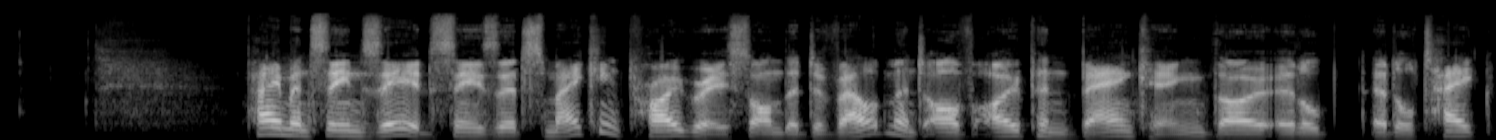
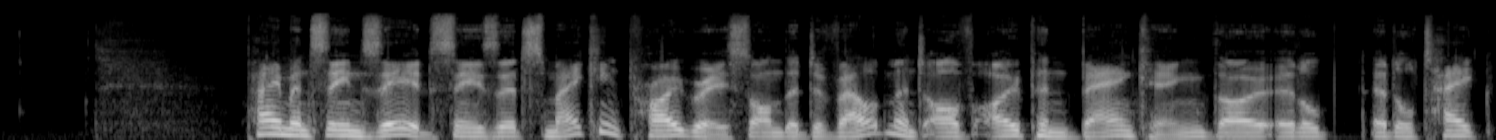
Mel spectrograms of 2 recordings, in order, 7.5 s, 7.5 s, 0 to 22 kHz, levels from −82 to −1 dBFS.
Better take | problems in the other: second | thin; very; fading below 800 Hz

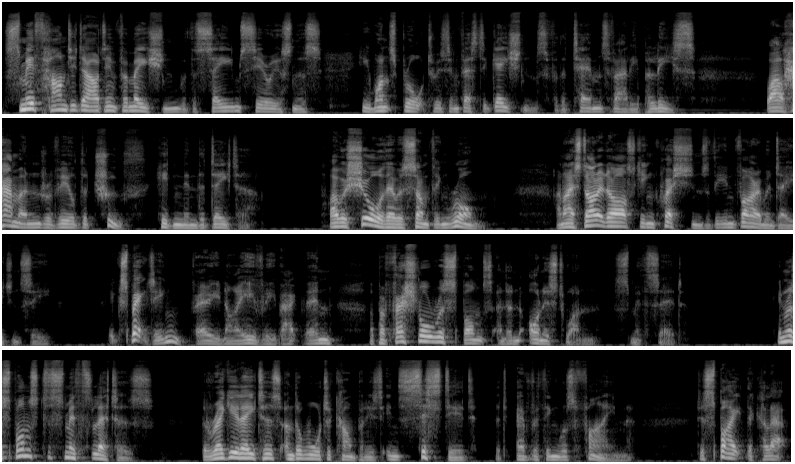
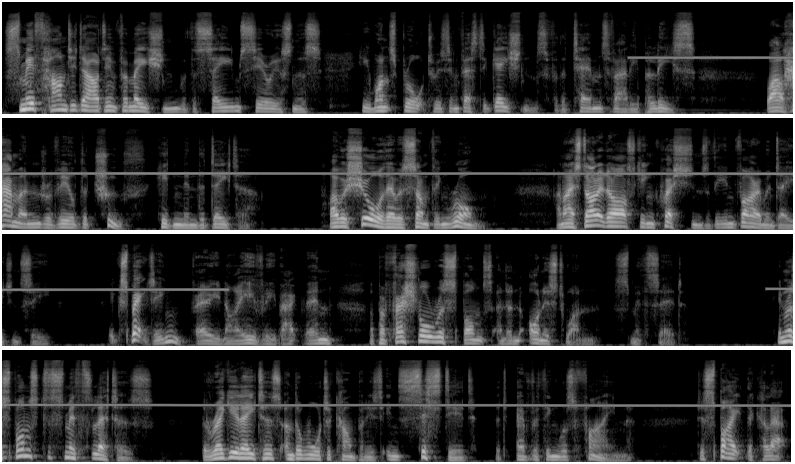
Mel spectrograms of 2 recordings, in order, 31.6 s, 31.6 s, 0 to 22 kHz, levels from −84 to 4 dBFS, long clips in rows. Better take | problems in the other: first | high-pitched whine; loud; from 6.5 to 18 s and from 23 s on; 3 kHz, 9 dB below the speech

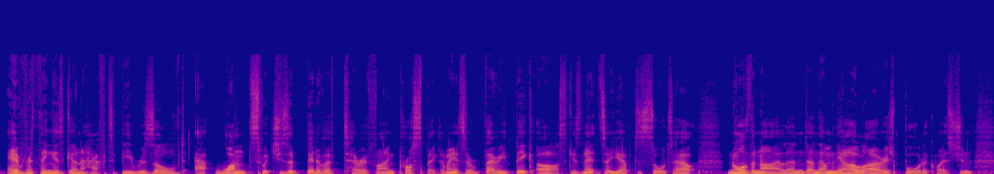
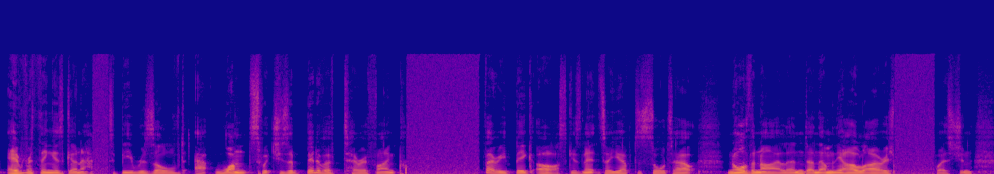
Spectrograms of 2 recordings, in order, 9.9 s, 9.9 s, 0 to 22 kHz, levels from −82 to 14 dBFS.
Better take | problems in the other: first | audio cutting out; filled with static; at 1 s, at 4 s for 0.5 s and at 9 s

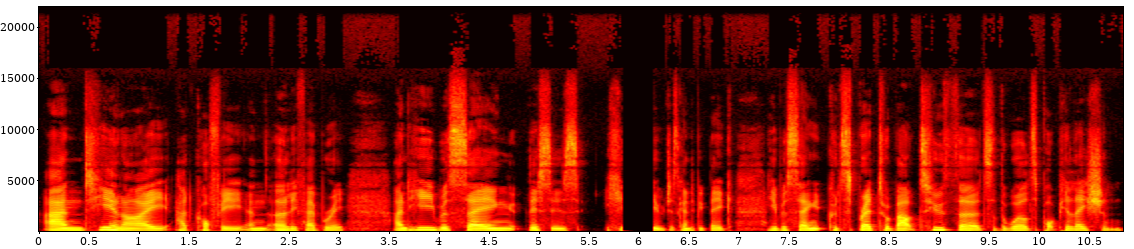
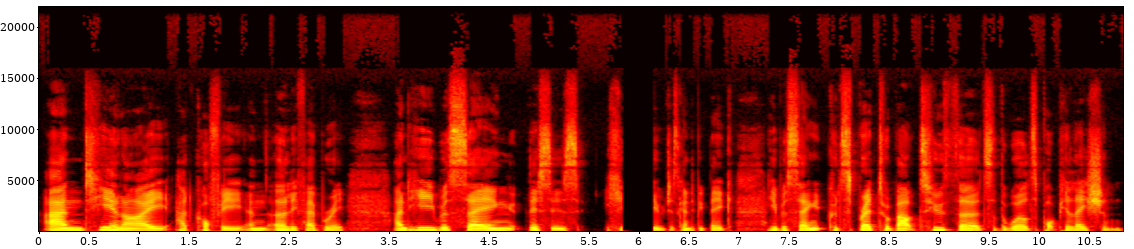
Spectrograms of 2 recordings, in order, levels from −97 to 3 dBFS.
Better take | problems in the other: neither | audio freezing; at 6 s; the same in both

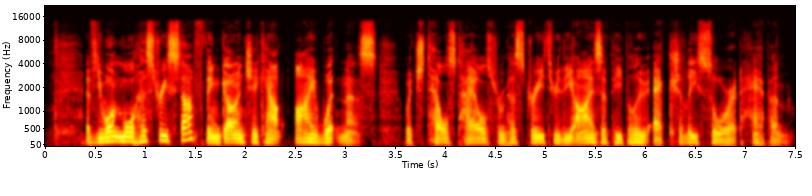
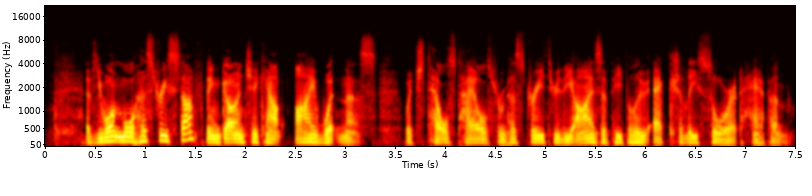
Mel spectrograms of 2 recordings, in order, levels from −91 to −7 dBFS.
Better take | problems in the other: first | muffled; very; fading above 1.5 kHz

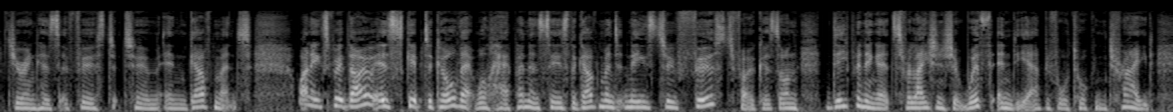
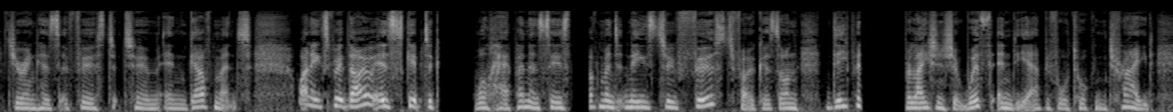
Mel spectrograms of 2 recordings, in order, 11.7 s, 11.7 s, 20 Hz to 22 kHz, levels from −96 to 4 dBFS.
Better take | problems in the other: first | audio cutting out; at 4.5 s, at 5.5 s and at 8.5 s

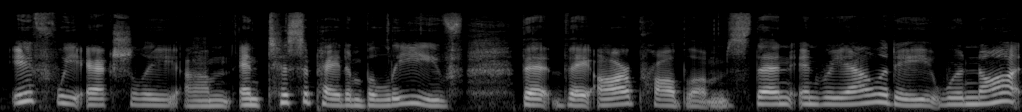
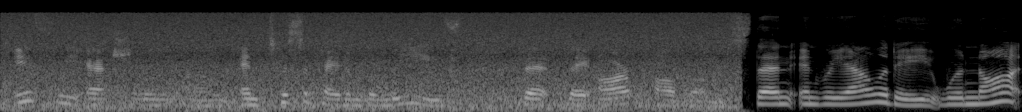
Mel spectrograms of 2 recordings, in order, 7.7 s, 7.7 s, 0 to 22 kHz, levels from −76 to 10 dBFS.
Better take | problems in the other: first | hiss; loud; until 5.5 s; 1 dB below the speech

